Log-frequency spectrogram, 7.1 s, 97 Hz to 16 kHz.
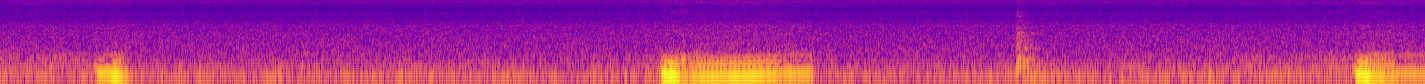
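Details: Old pet cat sleeping: soft, quiet snores every few seconds, about 20 a minute; occasional snoring the owner says happens sometimes.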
